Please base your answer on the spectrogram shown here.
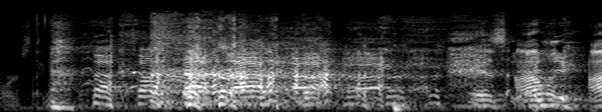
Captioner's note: all laughing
